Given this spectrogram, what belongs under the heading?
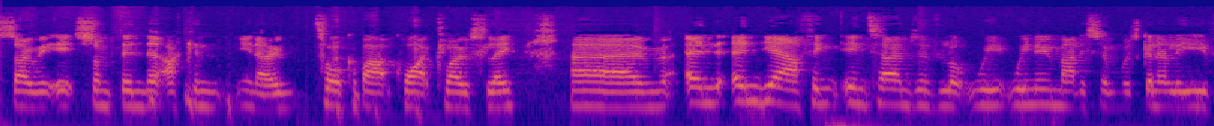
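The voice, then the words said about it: Leicester English accent. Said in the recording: “people can't tell from my accent, I am from Leicester”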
